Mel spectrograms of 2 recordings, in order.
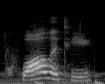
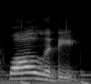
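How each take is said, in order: First: The middle consonant is a clear T sound. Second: The middle consonant is a soft D sound. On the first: "instead of saying quality" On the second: "when the T comes between two vowels, we'll change it to a D sound"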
